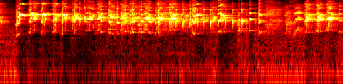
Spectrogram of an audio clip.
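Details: Lovebirds during their daily routine: a dense, shrill stream of rapid high chirps and clicking chatter from several birds at once, continuous and overlapping with no pauses, and no other clear sounds.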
